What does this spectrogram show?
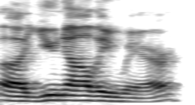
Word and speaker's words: UnaliWear: So the company is called UnaliWear. I'll explain what that means in a second, but it's spelled, I'm sure it'll be in the copy.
